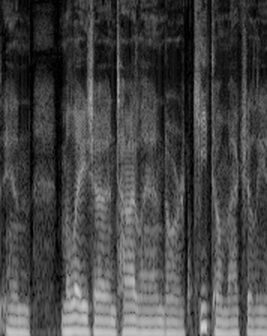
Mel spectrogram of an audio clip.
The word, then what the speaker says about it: ketum: Malaysia and Thailand or ketum actually as it's pronounced in Malaysia.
